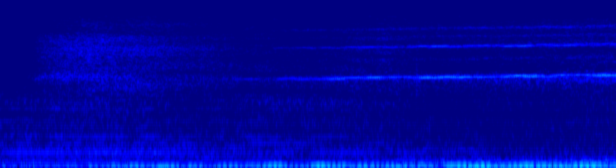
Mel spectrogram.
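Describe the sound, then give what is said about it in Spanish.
Helicopter rotors and engines spinning up as squadrons take off in a science-fiction film, a steady deep drone with a thin high whine that gradually grows louder. “Los rotores de los helicópteros se ponen en marcha y las escuadrillas levantan el vuelo.”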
